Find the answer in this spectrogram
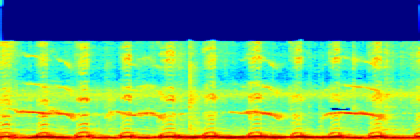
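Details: Male Kokah domestic pigeon, a caged bird on a farm, calling continuously without stopping: rapid repeated rolling coos, each with a quick upward hooked note, about four per second, steady and loud throughout.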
